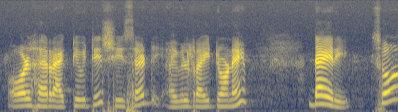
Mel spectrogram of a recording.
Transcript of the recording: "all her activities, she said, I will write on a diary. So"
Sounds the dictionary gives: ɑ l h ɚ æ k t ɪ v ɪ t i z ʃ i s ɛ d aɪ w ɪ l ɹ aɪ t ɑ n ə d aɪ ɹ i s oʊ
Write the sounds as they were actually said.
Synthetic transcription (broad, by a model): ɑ l h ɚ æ k t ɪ v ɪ t i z ʃ i s ɛ d aɪ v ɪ l ɹ aɪ t ɑ n ə d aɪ ɹ i s oʊ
